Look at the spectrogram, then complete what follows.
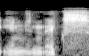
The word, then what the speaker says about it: nginx: you what is nginx it's telling engine X the pronunciation is this one it's a HTTP reverse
